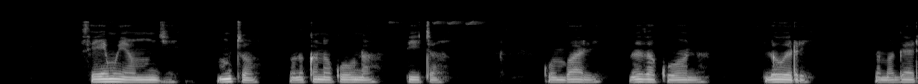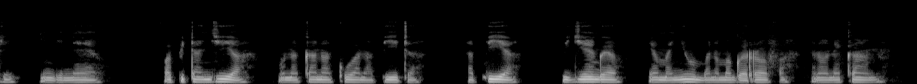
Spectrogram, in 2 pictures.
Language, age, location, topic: Swahili, 18-24, Nairobi, government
